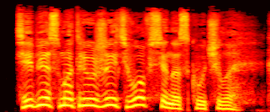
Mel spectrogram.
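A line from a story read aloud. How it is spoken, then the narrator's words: Weary. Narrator (Russian): как-то устало продолжал гусляр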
